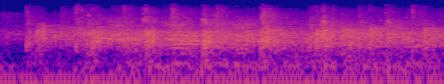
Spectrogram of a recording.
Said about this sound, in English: Yeah. That's kind of what I thought. More ladies were clapping on the first one.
